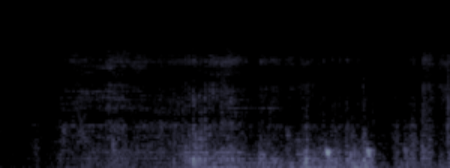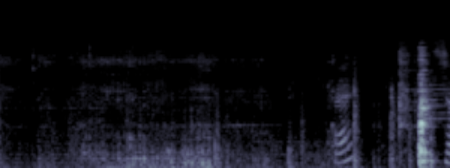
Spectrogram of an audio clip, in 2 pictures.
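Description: Faint scratching and rubbing of a pencil tracing around a metal pot lid on cardboard. It comes in two stretches with a short pause between them. A voice begins just at the end.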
